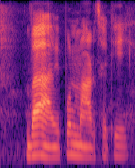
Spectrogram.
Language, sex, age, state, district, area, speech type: Nepali, female, 60+, West Bengal, Kalimpong, rural, spontaneous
